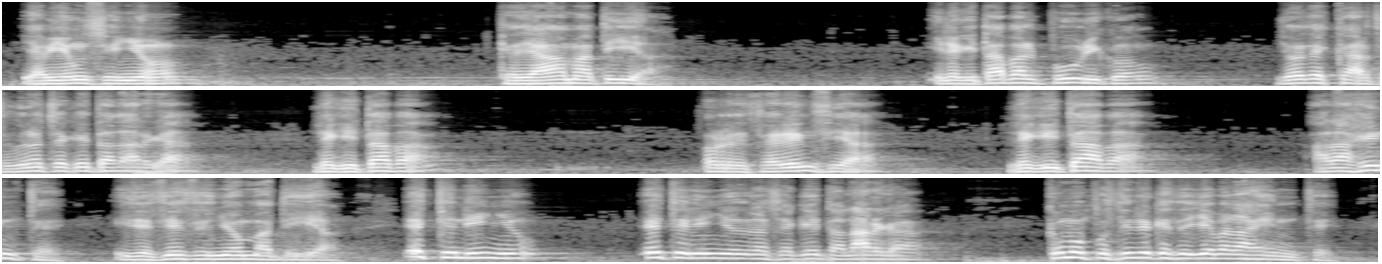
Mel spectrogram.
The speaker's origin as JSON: {"language": "Spanish", "town": "Málaga", "region": "Andalusia", "country": "Spain", "tie": "born or raised there", "lives_now": "Torremolinos, Spain", "said": "Mi corazón y mi vida ha sido esta tierra siempre, Málaga en que vivo en Torremolino, ahí tengo mi cuartel general"}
